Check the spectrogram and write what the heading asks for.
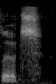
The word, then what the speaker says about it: Lutz: john mayberry road it's a town called l-u-t-z pronounce that for me oh uh lutz yeah but it should be watts it should be luts yes see that's that's what i'm talking about but it's not it's loots there is a there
